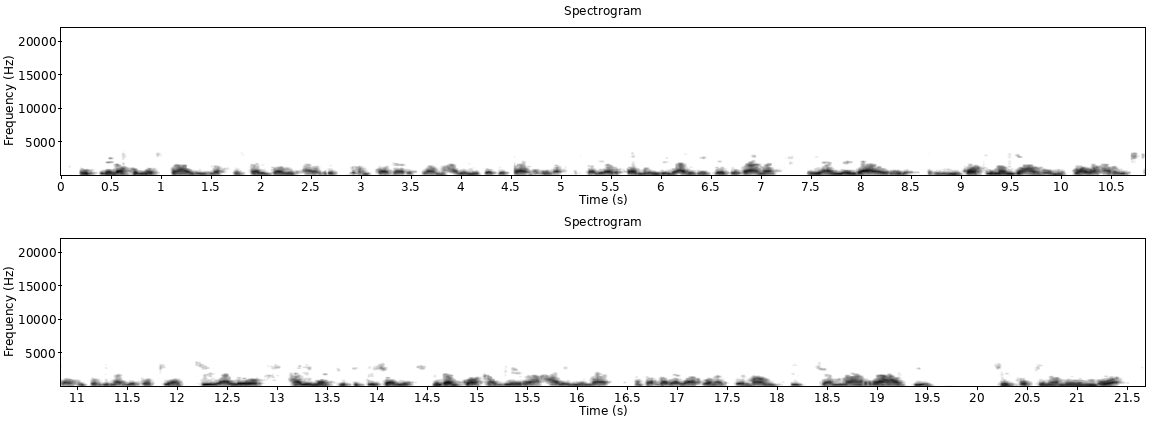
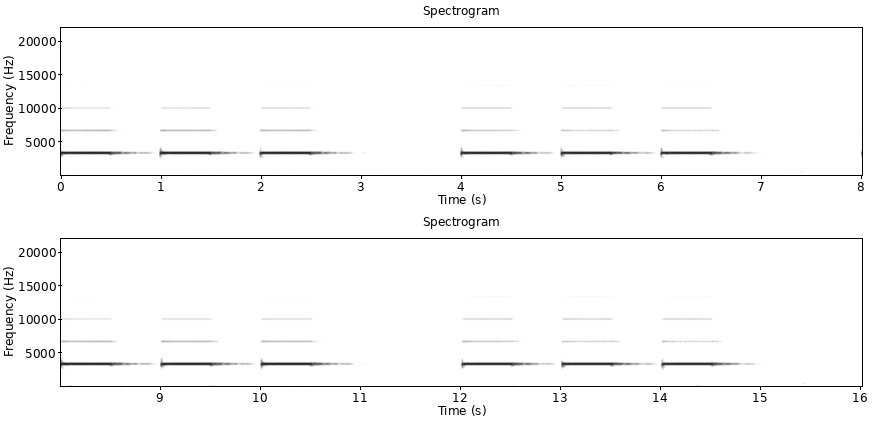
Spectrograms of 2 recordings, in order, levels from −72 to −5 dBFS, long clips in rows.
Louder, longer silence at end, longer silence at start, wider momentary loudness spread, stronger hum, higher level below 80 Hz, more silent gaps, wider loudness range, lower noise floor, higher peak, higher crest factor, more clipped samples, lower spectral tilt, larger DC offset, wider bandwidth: second, -19 LUFS vs -12 LUFS; second, 0.25 s vs 1.3 s; first, 0.2 s vs 0 s; about the same, 12 LU vs 11 LU; neither; first, -64 dBFS vs -76 dBFS; neither; first, 5 LU vs 2 LU; second, -68 dBFS vs -72 dBFS; first, 0 dBFS vs -8 dBFS; first, 18 dB vs 8 dB; neither; first, -13 dB/octave vs 4 dB/octave; neither; second, 3.4 kHz vs 10.5 kHz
